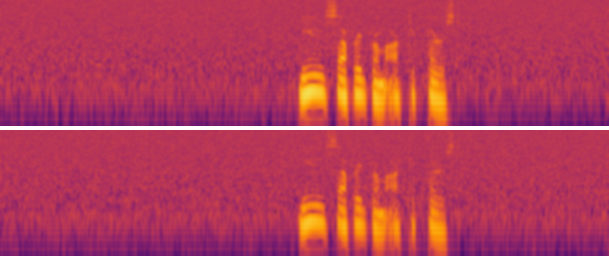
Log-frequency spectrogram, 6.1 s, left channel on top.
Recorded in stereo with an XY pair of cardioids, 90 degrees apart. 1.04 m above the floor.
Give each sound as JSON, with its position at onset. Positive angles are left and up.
{"t": 3.0, "sound": "a man speaking", "azimuth_deg": 40}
